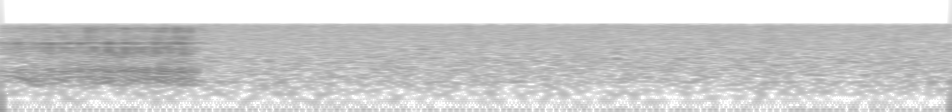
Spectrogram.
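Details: Soft, rapid, low rumbling breaths from a Chihuahua sleeping after tiring itself out playing; snoring.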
